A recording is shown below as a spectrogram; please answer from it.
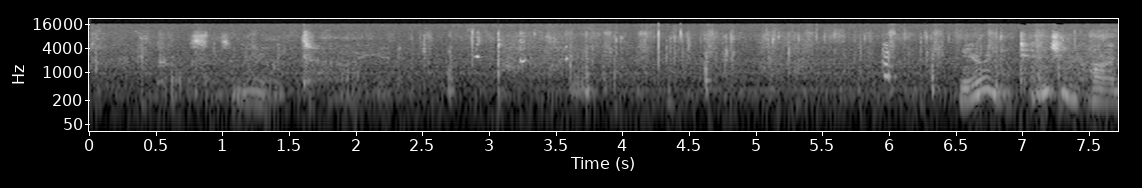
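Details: Four-week-old Pekingese puppies, four in a litter, playing indoors after dinner for the first time; short high whines and yips scattered through, a burst of wavering squeals near the end, with a woman talking and chewing, nibbling sounds.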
